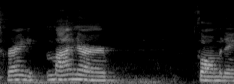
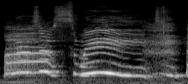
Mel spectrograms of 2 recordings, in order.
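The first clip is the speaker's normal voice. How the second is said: high, tearful, very slow thanks; crying; 5 dB louder, much slower than usual. Real, not acted. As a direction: cry while thanking. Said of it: "I'm sorry, I'm crying".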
